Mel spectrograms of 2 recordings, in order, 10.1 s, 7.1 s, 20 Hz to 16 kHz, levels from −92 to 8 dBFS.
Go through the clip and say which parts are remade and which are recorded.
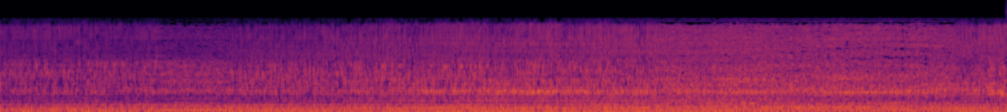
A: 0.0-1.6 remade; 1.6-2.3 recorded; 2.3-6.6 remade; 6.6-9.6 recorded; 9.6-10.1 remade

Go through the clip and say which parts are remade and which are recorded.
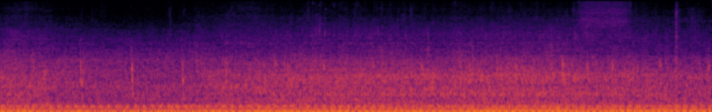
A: 0.0-1.2 recorded; 1.2-1.9 remade; 1.9-7.1 recorded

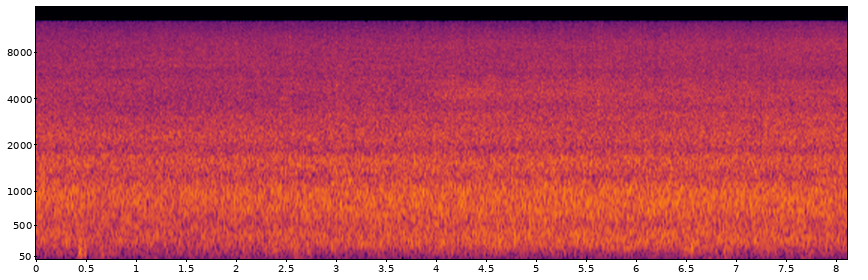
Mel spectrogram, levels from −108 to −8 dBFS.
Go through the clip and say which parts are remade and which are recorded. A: 0.0-2.5 remade; 2.5-5.7 recorded; 5.7-8.1 remade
